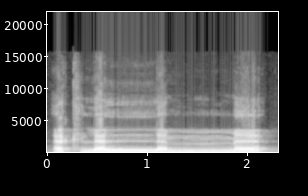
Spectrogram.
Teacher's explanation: Әклән ғой негізі әсілінде. Әклән, бірақ тануин ләм әрпіне жолыққандықтан идғом қылынады. Яғни ғұннасыз идғом қылынады. Әкләләммә. Идғом қылып шәддәмен оқимыз.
